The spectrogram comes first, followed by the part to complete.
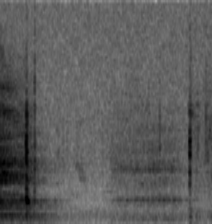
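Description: Quiet background hiss with a faint thin steady tone in the second half and a single click just before the end; no grinder running.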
